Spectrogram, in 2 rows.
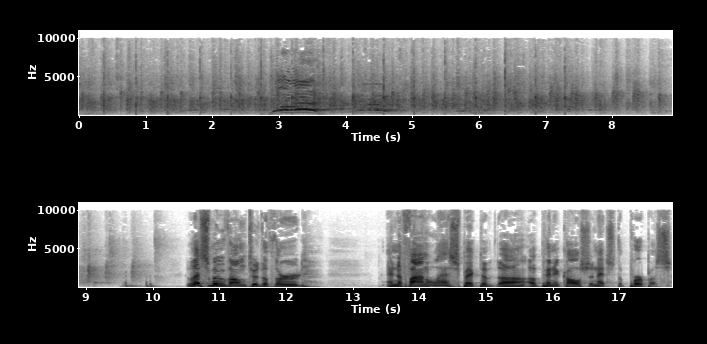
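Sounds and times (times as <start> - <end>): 
audience clapping hands: 0.0 - 10.2
speech: 10.6 - 12.4, 13.5 - 17.7.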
